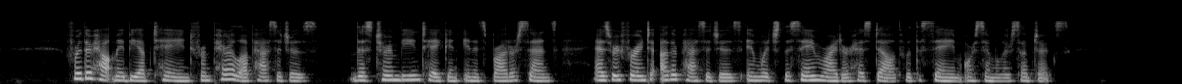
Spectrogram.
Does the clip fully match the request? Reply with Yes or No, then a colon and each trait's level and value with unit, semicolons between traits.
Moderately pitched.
Yes: medium, 175 Hz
